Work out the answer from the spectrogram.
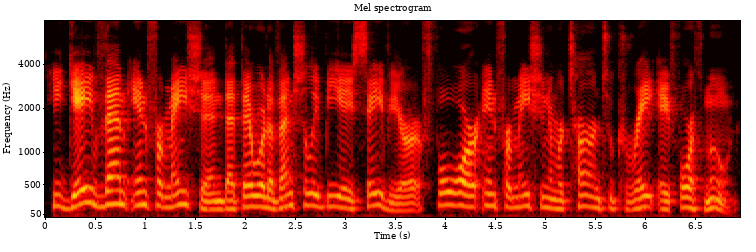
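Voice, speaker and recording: A man's voice: a little high, expressive, normal speed, bright, forceful tone. A man chatting casually on a game livestream, arguing his points insistently and repeating himself. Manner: argumentative, repeats points, swears. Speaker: game streamer. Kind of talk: livestream reaction, casual chat.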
